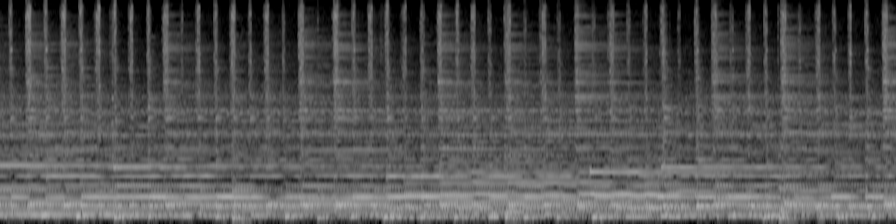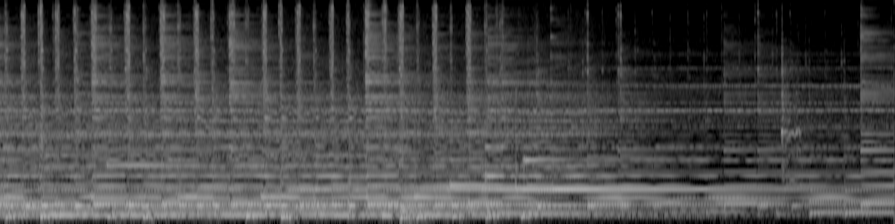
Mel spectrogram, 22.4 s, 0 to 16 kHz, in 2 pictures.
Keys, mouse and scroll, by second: 0.0-5.3 typing, 0.6-2.9 drag, 6.4 right click, 7.7 click, 9.6 click, 14.5-15.9 typing, 16.9-19.0 typing, 19.4 right click, 21.0 click, 21.7 click.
